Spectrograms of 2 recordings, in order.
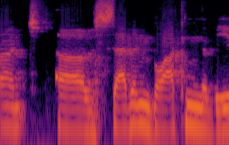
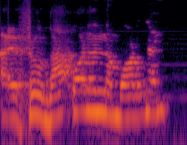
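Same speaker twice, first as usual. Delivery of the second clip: put-on raised-pitch Scottish accent; 7 semitones higher than usual. Voicing a line in the game, accidental Scottish-sounding accent. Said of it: "that came out, like, Scottish or something".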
